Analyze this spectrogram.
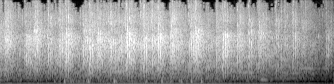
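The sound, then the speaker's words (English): An audience at a Greenbelt Festival talk applauds steadily for a few seconds, a dense crackle of many hands clapping at a fairly loud, even level before it starts to thin out at the end. “Can we have another great big round of applause for everyone who's been here together?”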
